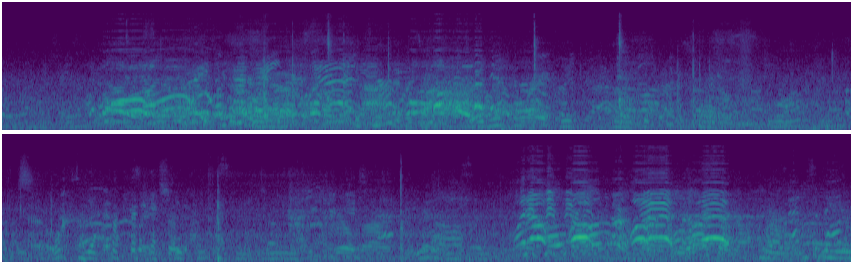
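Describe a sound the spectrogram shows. Spectators close by talk and call out outdoors.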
